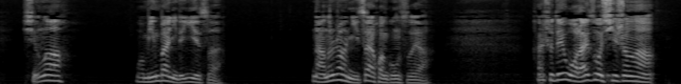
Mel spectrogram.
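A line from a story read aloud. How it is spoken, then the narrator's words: Dejected, resigned. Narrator (Chinese): 眼神暗淡下来，脸上也没了笑容，垂着眼皮说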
